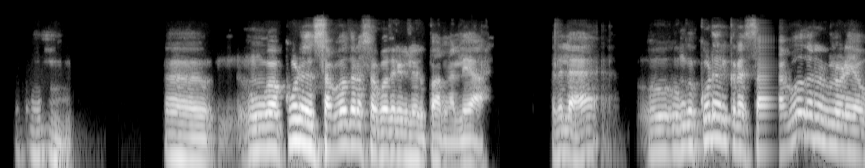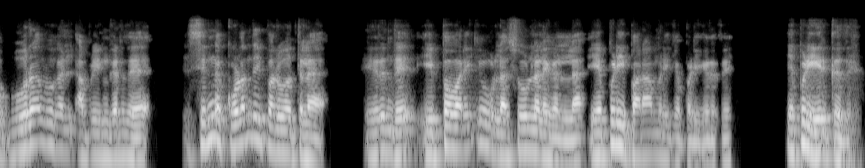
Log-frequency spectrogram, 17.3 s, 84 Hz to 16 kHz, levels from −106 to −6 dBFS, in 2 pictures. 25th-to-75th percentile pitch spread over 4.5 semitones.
Yes: average, 5.1 semitones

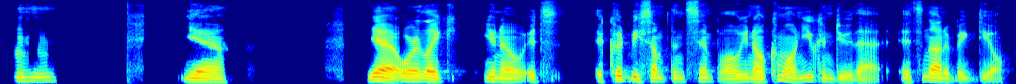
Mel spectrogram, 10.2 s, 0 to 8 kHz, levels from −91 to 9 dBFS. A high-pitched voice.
No: low, 115 Hz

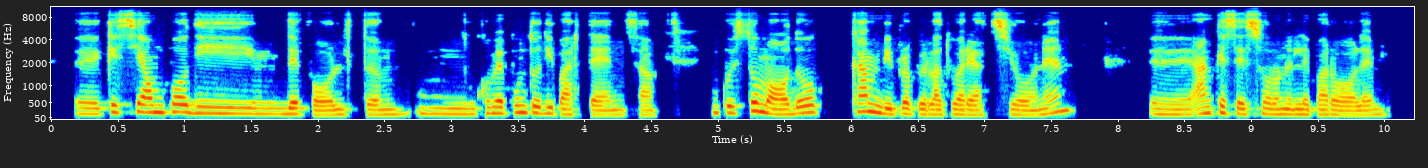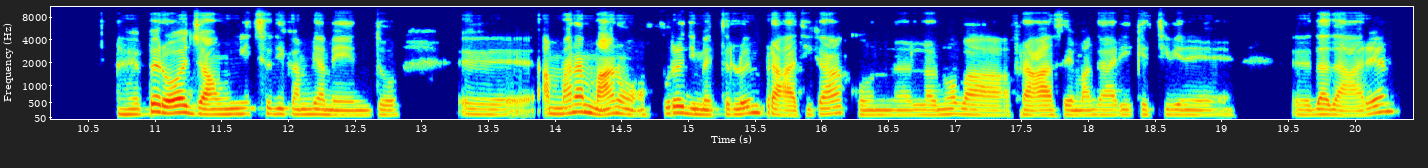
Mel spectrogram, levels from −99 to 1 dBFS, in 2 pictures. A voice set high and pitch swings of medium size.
No: medium, 155 Hz; average, 3.8 semitones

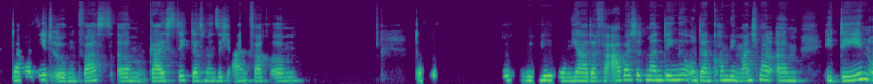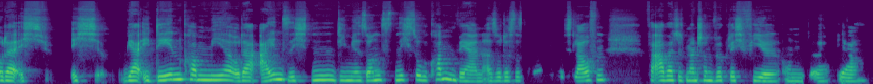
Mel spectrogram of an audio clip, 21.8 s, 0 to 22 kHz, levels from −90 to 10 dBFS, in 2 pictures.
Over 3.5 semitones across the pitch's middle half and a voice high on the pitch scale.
No: average, 2.8 semitones; high, 195 Hz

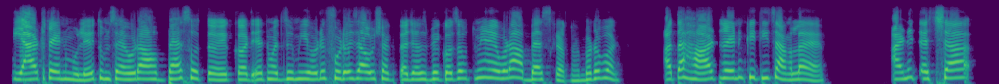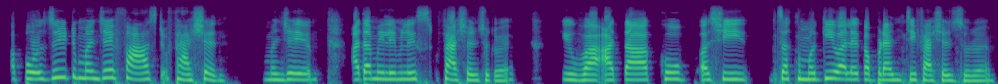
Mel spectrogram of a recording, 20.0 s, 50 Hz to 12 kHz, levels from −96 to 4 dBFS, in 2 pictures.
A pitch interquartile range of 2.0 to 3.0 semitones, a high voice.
Yes: average, 2.7 semitones; very high, 255 Hz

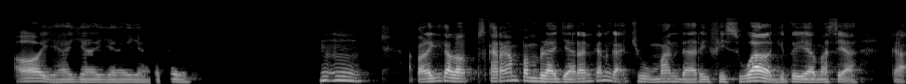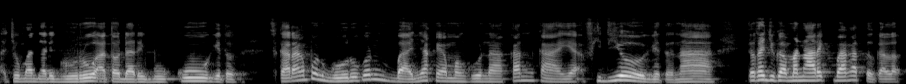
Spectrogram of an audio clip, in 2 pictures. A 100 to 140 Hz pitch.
Yes: low, 135 Hz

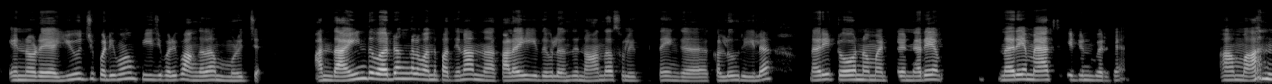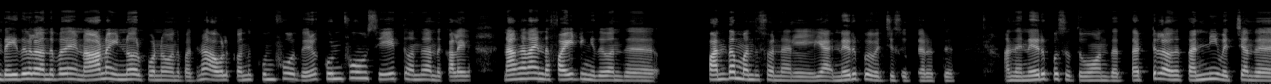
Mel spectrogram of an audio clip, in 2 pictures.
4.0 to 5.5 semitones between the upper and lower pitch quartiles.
No: average, 3.5 semitones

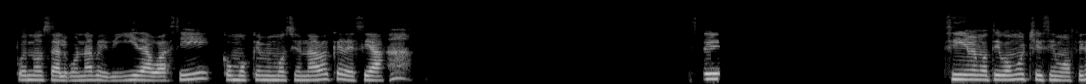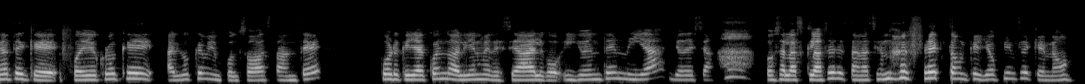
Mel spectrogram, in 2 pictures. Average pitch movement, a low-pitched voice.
No: average, 3.0 semitones; high, 215 Hz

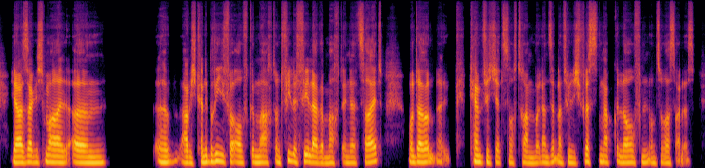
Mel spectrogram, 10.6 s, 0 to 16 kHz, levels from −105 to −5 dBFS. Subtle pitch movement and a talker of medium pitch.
No: narrow, 1.6 semitones; low, 130 Hz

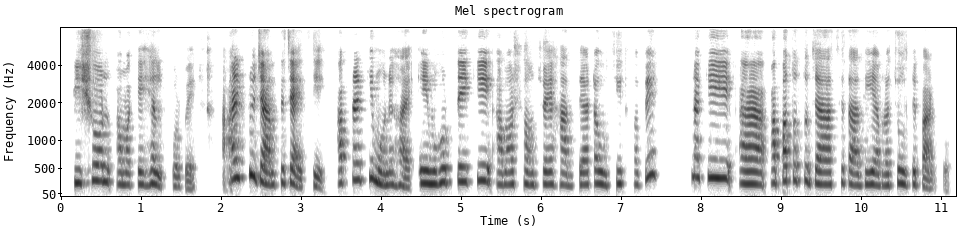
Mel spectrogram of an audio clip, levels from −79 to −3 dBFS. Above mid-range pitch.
Yes: high, 220 Hz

